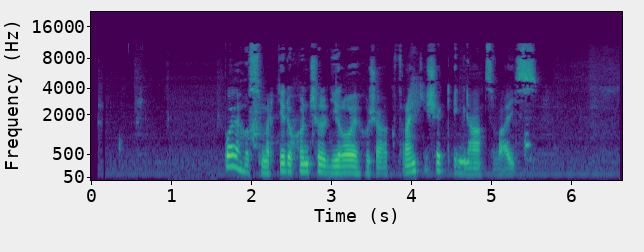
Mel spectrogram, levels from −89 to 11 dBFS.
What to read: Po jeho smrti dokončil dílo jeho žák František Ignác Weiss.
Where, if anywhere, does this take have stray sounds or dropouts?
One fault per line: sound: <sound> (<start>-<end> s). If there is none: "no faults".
no faults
